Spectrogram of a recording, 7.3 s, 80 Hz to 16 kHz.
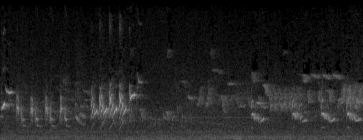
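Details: Icterine warbler singing in a tree line by a small wood on Terschelling, Netherlands, 20 May 2014; bursts of rapid high chirps and buzzy notes, then a quieter spell of softer, repeated twittering.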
